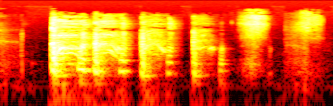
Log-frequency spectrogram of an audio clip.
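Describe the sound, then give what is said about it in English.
A burst of several harsh coughs in quick succession, followed by a couple of softer, breathy throat-clearing coughs, moderately loud and slightly distant, made far away from the microphone, with no talking. “Man, I was so far away from the microphone, you could still hear that.”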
